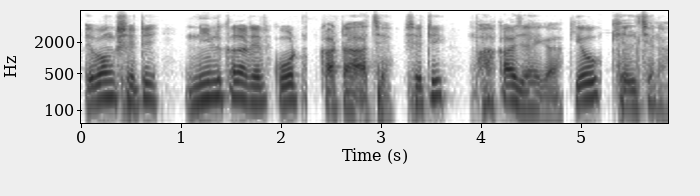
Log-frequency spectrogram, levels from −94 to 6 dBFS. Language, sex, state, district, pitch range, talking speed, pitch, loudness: Bengali, female, West Bengal, Malda, 145-175 Hz, 145 wpm, 155 Hz, -20 LUFS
